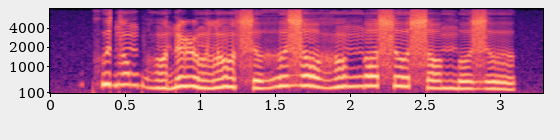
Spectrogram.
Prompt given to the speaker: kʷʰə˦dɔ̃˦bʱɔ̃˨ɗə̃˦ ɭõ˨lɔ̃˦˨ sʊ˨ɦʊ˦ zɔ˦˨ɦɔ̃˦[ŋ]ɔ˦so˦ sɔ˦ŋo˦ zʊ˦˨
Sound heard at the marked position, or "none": ŋ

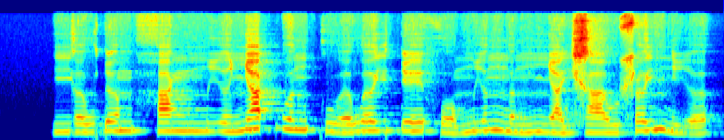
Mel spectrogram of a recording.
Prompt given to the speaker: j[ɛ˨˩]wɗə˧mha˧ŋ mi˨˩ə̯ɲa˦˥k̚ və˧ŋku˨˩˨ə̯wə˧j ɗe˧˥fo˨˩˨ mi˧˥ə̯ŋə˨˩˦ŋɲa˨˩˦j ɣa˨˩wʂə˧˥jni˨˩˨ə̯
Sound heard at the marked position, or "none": ə˨˩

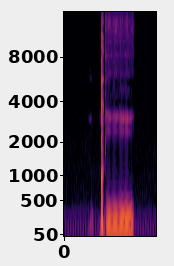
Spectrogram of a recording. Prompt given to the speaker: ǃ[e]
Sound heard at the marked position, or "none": i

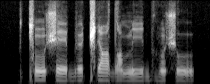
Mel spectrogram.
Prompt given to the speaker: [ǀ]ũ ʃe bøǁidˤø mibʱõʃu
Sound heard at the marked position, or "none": ǀ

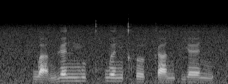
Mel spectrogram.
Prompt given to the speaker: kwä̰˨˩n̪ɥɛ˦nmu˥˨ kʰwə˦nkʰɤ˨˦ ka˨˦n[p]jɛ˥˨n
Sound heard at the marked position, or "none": p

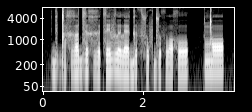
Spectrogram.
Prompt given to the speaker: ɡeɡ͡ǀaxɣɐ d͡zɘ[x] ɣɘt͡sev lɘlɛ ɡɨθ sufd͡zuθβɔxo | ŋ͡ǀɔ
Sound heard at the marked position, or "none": x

